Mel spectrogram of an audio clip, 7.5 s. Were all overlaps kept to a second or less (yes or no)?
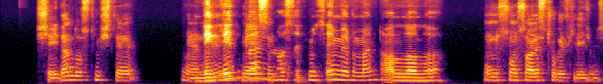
no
